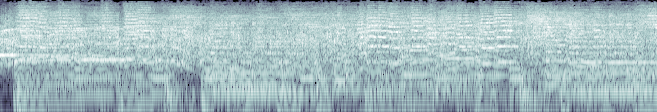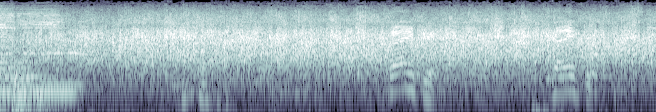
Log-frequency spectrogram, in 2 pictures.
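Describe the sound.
A studio audience applauds to welcome comedian Garry Shandling on The Tonight Show. A band plays over the first half, then steady, dense clapping carries on alone to the end.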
